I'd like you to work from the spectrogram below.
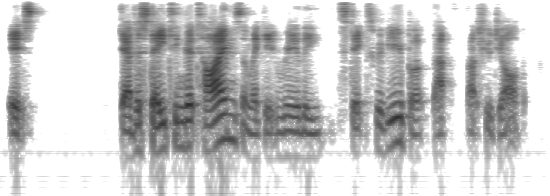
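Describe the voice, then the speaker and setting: Speaking at a moderate pace with a British accent, a man shows big swings in loudness. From Britain. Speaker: design leader. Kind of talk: interview.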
